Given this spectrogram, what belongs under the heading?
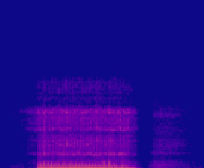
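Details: Snoring during a short, light nap: one loud, rattling, vibrating snore on the in-breath followed by a soft exhalation; snoring.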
